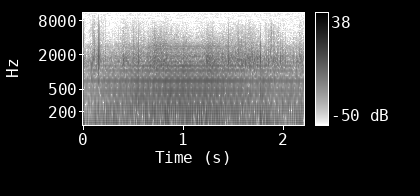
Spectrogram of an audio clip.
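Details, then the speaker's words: 1951 Chrysler car radio, dead-radio check with ignition at accessory/on and volume up in a quiet spot: steady, even vibrator hum with no dropouts, showing the vibrator power supply works; trouble is not in the vibrator or A lead. "hum. Hear that? The vibrator's working okay."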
